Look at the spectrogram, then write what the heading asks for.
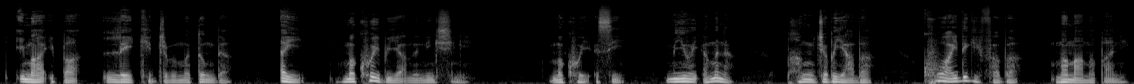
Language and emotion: Manipuri, sad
